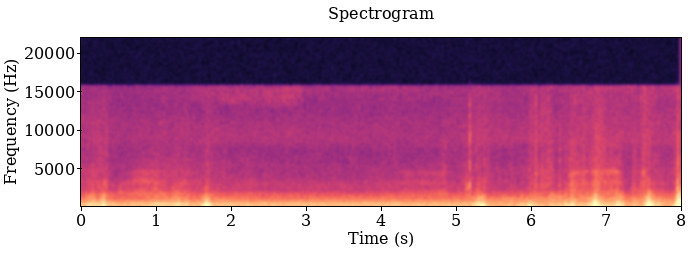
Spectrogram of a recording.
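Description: Honey bees buzzing around open hive boxes in a steady hum. A few soft knocks near the end.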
